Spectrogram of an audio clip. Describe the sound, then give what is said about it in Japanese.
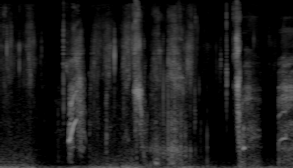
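Close-miked ASMR mouth noises imitate nibbling and eating an ear. Soft wet clicks, smacks and crackly crunches come in irregular bursts separated by near-silent gaps, all quiet. “じゃあお耳食べてあげるね。”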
